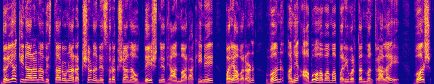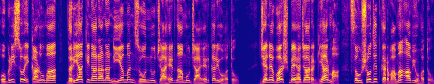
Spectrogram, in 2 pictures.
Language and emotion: Gujarati, neutral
